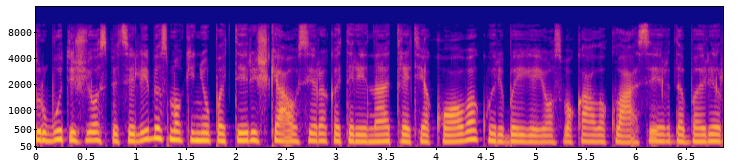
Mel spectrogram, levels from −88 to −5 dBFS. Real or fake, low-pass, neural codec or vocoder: real; 9.9 kHz; none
